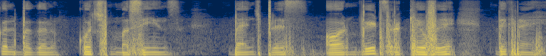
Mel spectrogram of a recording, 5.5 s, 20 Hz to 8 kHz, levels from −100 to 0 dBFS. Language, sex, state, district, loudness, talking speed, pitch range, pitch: Hindi, male, Uttar Pradesh, Lucknow, -17 LUFS, 130 wpm, 115-135 Hz, 120 Hz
